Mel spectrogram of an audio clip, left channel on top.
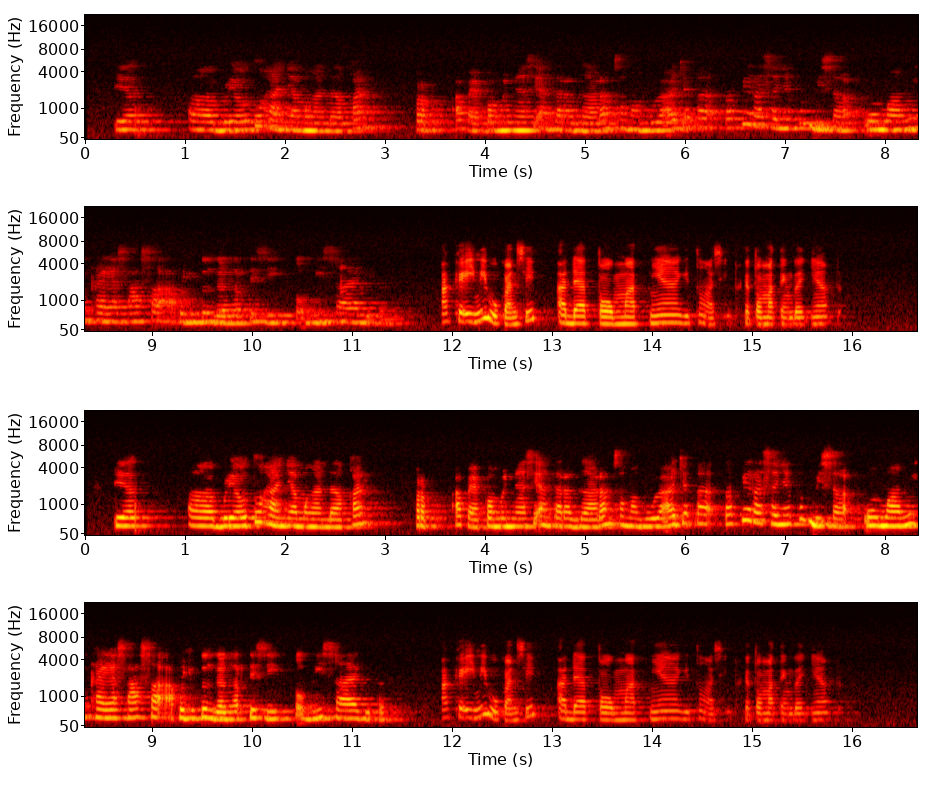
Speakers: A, on the right; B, on the left.
A: Dia eh, beliau tuh hanya mengandalkan per, apa ya kombinasi antara garam sama gula aja Kak. Tapi rasanya tuh bisa umami kayak sasa. Aku juga nggak ngerti sih kok bisa
B: Hmm,
A: gitu.
B: Pakai ini bukan sih? Ada tomatnya gitu nggak sih? Pakai tomat yang banyak.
